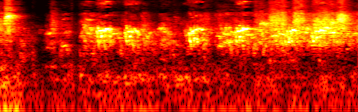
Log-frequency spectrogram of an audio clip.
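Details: Budgerigar chicks in a nest box, mother feeding; short raspy squawks and hissing bursts rise in strength, with a few thin squeaky notes near the end.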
